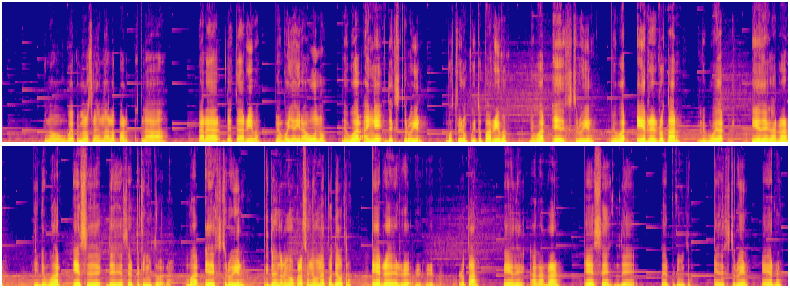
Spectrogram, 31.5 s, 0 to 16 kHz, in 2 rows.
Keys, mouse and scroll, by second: 0.2 click, 1.4-3.4 drag, 4.0 middle click, 4.7 click, 6.6 KP_1, 6.7 shift+middle click, 8.6 e, 10.1 z, 10.3 click, 10.3 z, 11.2 e, 12.2 click, 13.3 r, 13.9 click, 15.1 g, 16.8 click, 17.6 s, 19.3 click, 20.0 e, 22.8 click, 23.6 r, 25.4 click, 25.9 g, 27.0 click, 28.0 s, 29.7 click, 30.2 e, 30.8 click, 31.2 r.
